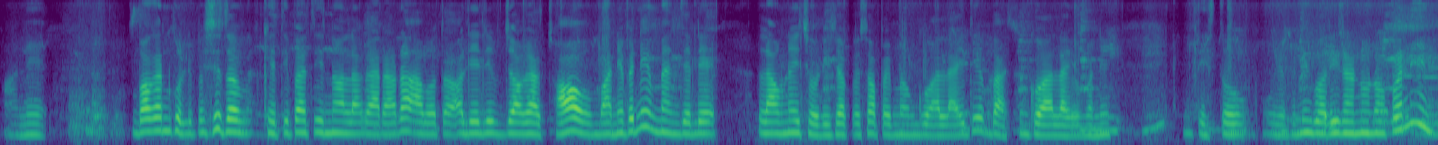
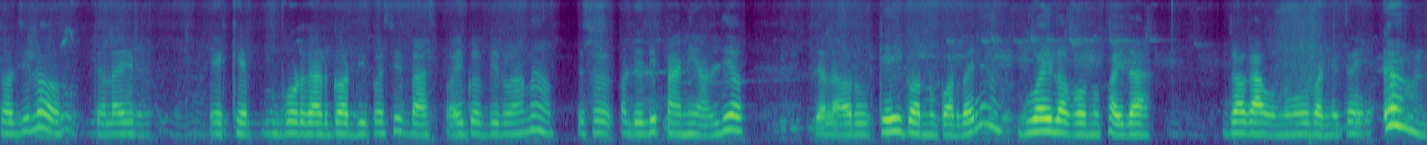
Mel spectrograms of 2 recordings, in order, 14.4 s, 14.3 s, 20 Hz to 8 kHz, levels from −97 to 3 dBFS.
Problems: constant background noise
